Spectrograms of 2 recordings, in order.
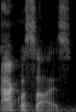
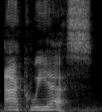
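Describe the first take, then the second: First: The last syllable sounds like 'size'. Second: The last syllable sounds like 'yes'. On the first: The speaker calls it wrong. "so I called it acquisize" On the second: The speaker calls it right. "But it's actually pronounced acquiesce"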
